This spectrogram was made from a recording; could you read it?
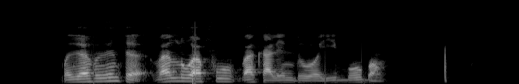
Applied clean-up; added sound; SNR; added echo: none; none; none; none.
